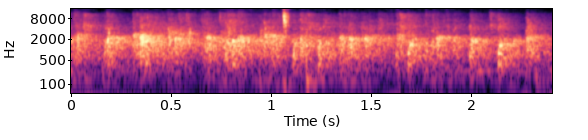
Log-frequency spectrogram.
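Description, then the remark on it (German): An audience applauds steadily, dense overlapping claps forming a continuous crackling wash at even loudness throughout, with one sharper clap standing out briefly. “Danke, geben wir ihm doch nochmal einen Applaus.”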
